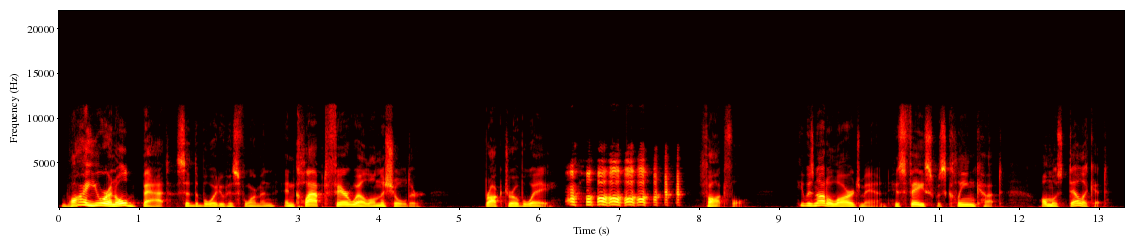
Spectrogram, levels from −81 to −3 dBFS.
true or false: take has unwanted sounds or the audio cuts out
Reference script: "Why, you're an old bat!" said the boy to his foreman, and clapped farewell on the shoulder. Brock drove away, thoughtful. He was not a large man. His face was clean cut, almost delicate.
true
